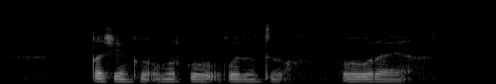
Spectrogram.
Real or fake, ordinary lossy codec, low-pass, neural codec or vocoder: real; none; 14.4 kHz; none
